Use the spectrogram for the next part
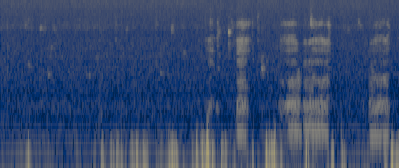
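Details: Scottish Fold cat in heat, moaning in her throat as she is lightly stroked: soft low pulsing grumbles, then three nasal, harmonic moans, the middle one longest and wavering.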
